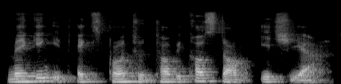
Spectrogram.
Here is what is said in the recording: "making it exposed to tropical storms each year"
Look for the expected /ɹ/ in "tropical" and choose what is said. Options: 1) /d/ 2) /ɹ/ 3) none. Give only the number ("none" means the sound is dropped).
3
